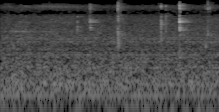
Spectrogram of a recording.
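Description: A metal fork clicking against a plate while eating: a few light clicks, the sharpest near the end, over steady low background noise.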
